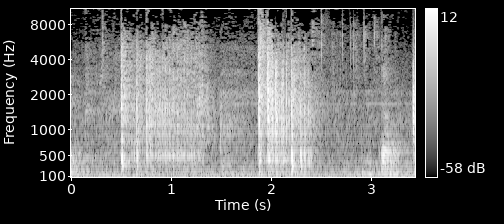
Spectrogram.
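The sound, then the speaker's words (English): A heavy metallic crunch and grinding as a truck drives over one car, crushing it entirely, and then over another, crushing it slightly, in two harsh, rattling bursts separated by a lower scraping rumble. “You're pretty confident that was the sound of a truck going over one car, crushing it entirely, and over another, crushing it slightly.”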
